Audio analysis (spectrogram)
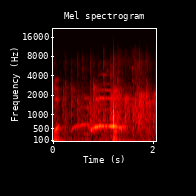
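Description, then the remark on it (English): Steady crowd applause for the service staff fills the space, with a drawn-out whoop rising over the clapping partway through and a murmur of voices underneath. “Let's really give it up for our service staff.”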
